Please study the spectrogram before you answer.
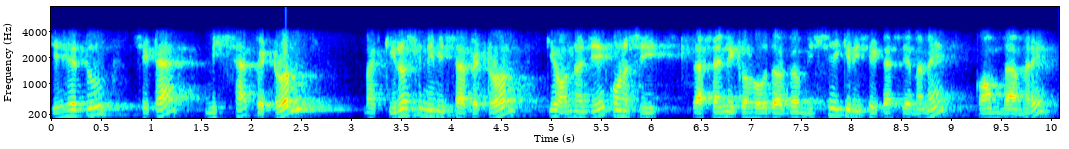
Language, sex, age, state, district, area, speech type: Odia, male, 60+, Odisha, Khordha, rural, conversation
